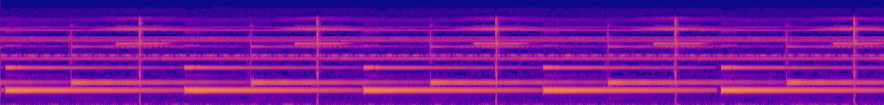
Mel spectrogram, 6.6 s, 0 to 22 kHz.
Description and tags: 9oBpM FLoWErS Evil Creams - 5
Another ambient loop with a percussive sound. Loopable @90bpm.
